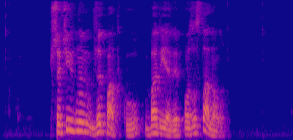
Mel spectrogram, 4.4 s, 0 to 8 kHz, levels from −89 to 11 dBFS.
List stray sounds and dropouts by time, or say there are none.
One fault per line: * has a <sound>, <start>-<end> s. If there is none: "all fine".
all fine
